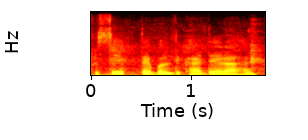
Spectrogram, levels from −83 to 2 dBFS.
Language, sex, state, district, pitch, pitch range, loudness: Hindi, male, Arunachal Pradesh, Papum Pare, 110 Hz, 105-110 Hz, -17 LUFS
